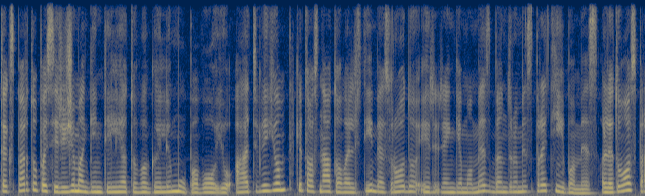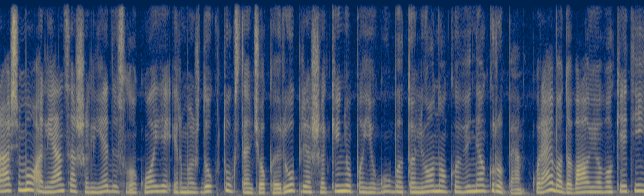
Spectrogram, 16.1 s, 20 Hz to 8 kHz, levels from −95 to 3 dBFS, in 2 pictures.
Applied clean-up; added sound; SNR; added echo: none; none; none; none.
